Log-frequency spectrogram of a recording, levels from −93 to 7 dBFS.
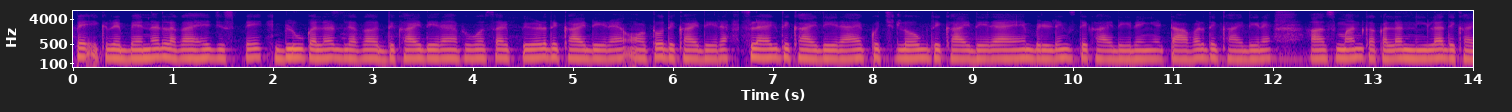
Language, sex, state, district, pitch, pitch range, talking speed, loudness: Hindi, female, Uttar Pradesh, Jyotiba Phule Nagar, 155 Hz, 155-160 Hz, 225 wpm, -35 LUFS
